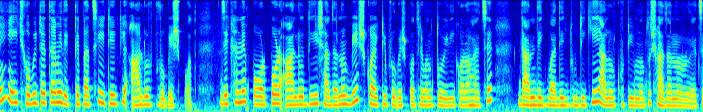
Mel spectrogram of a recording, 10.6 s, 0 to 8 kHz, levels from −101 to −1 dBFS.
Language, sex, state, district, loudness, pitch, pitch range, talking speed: Bengali, female, West Bengal, Jalpaiguri, -31 LUFS, 210 Hz, 195-245 Hz, 175 wpm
